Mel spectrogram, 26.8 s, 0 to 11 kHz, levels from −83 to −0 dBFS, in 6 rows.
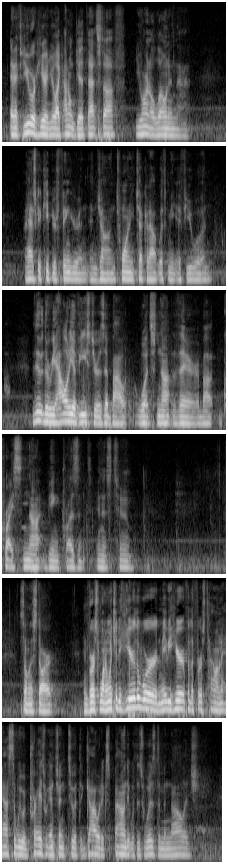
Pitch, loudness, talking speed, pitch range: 120 Hz, -22 LUFS, 225 wpm, 110-130 Hz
